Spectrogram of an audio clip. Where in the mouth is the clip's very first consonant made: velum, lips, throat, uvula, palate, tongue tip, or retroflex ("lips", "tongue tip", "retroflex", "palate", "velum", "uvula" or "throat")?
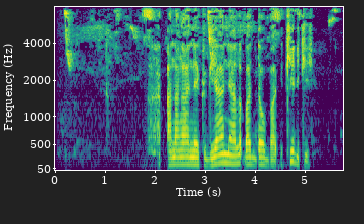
tongue tip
